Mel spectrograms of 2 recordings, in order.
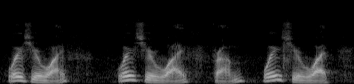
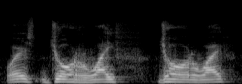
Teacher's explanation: Your es la palabra menos acentuada en toda la frase. Sin embargo, los españoles tenéis la costumbre, la mala costumbre, de acentuar esa palabra.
